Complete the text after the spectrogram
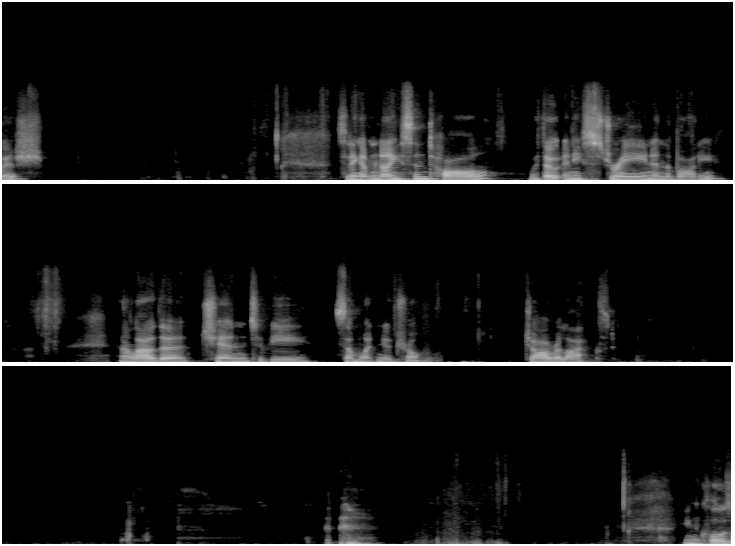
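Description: A young woman speaks calmly and softly close by.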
